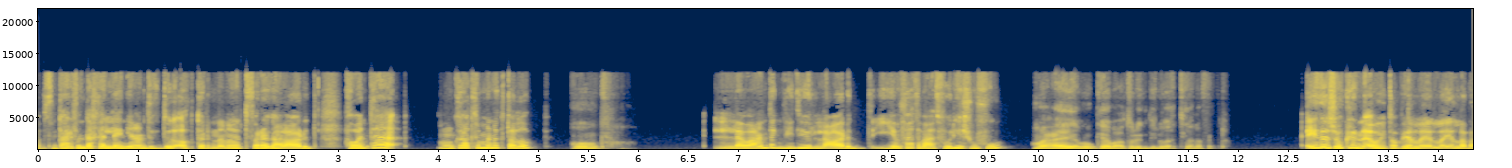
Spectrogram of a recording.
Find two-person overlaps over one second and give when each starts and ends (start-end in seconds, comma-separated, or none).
none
